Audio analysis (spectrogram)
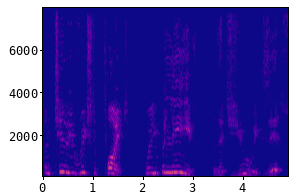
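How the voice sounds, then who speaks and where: Man putting on a slow, high-pitched theatrical wizard. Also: big pitch swings, muffled recording, exaggerated voice. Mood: dramatic, deliberate. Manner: grandiose, drawn-out delivery with heavy pauses. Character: pompous theatrical wizard dramatically reading books aloud. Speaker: host. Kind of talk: melodramatic dramatic reading.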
